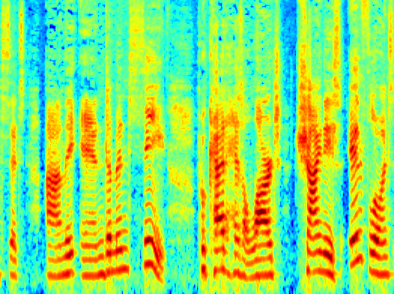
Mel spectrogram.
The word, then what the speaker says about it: Phuket: The H is silent. This is big on my... Yeah, Phuket, Thailand, and we have never been.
